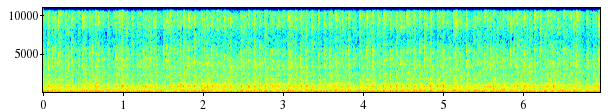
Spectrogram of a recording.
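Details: Carbureted, cammed V8 hot rod after the Prosystems carb's idle air bleeds were changed from .070 to .055 following a track carb issue, ~80°F day; loud, steady, choppy idle with even beat and no misses or stumbles, a normal idle.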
